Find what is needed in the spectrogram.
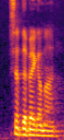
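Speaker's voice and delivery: ordinary delivery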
